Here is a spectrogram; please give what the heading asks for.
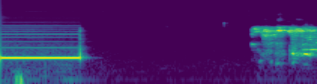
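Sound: mobile phone call tone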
